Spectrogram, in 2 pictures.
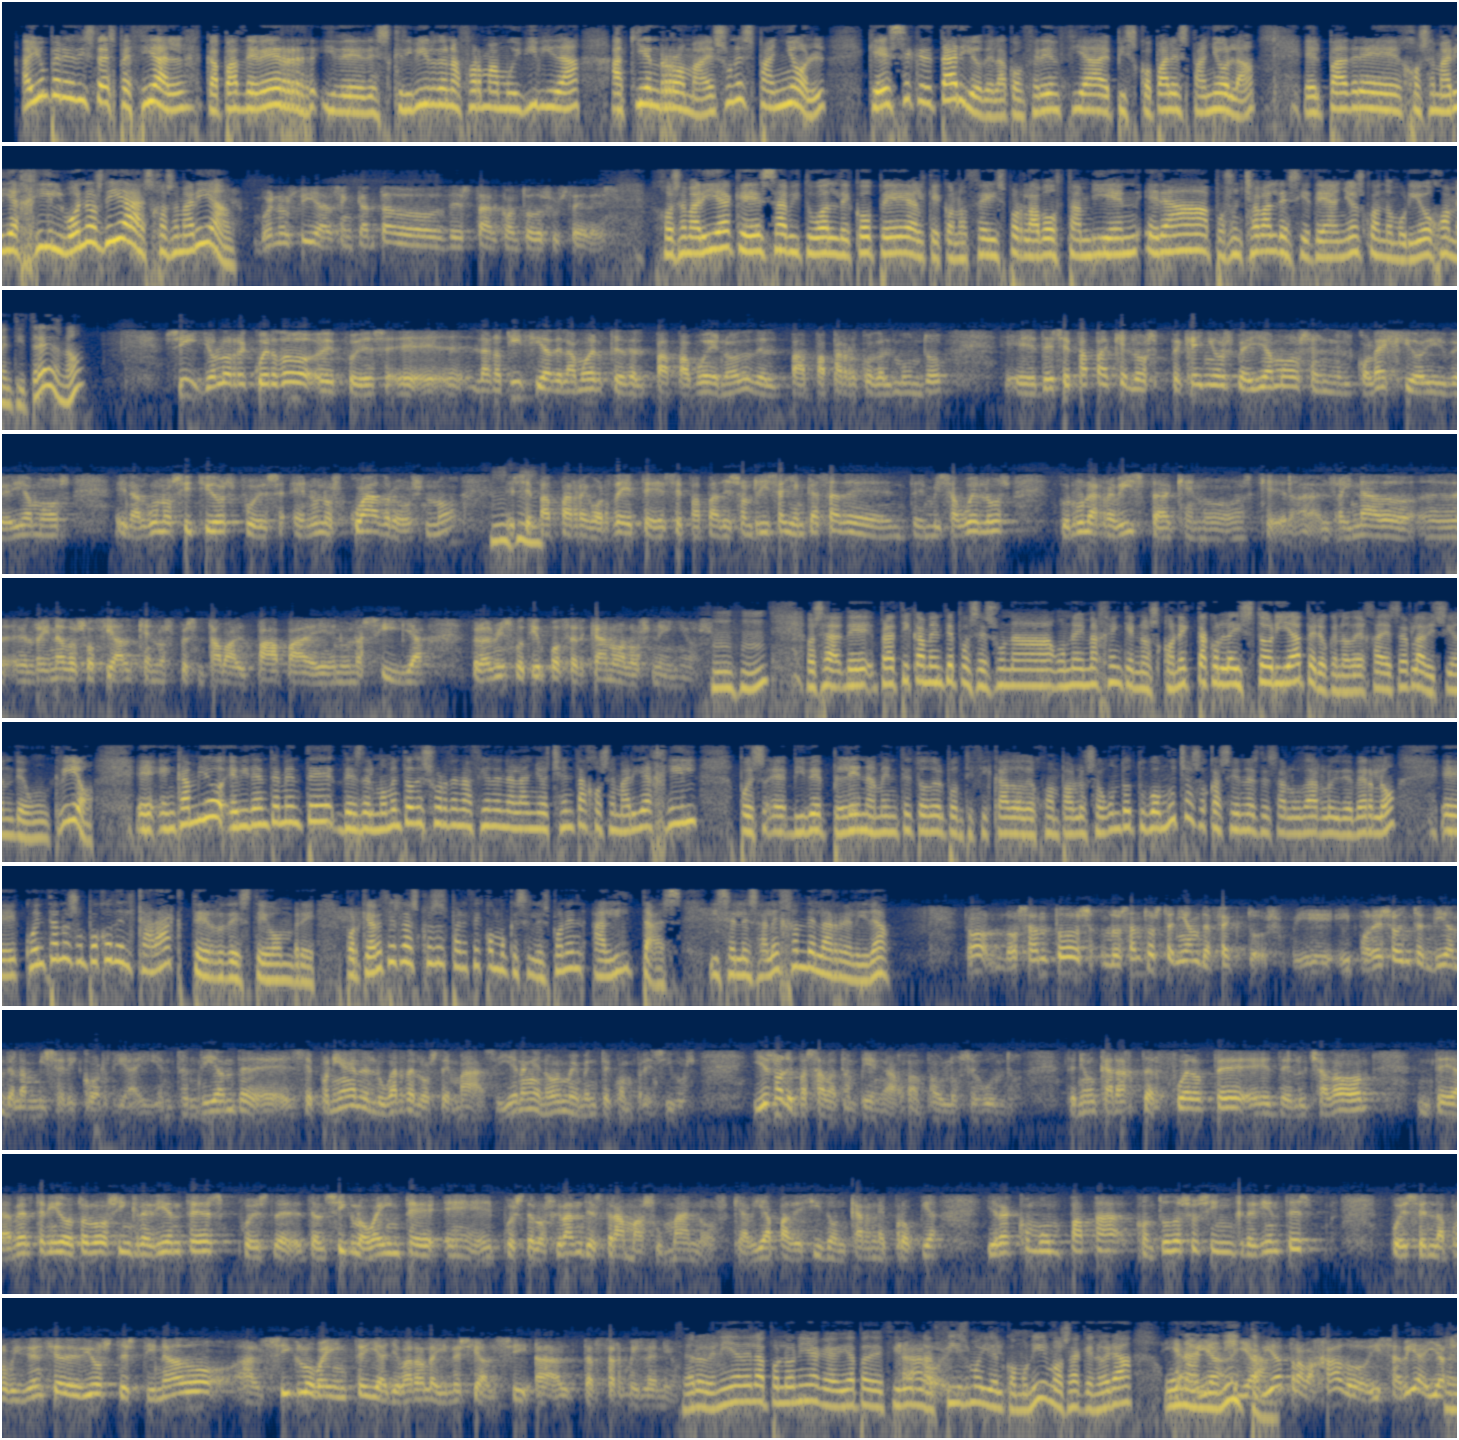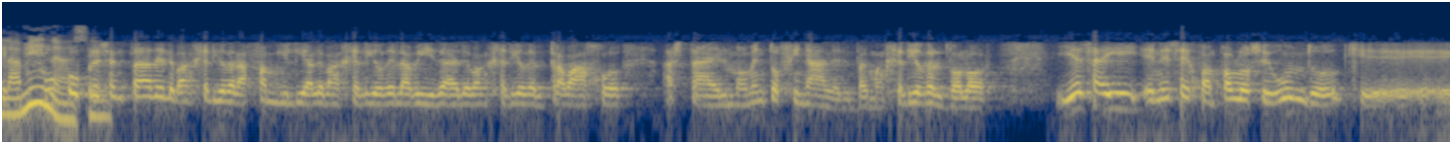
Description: Entrevista a José María Gil Tamayo en Fin de Semana COPE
